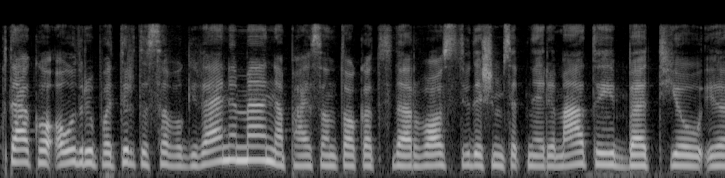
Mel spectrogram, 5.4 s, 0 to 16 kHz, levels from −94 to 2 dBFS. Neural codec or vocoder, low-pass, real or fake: none; 9.9 kHz; real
